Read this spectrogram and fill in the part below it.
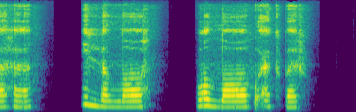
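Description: A man recites in a low, calm voice.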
